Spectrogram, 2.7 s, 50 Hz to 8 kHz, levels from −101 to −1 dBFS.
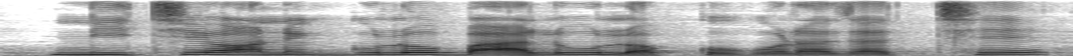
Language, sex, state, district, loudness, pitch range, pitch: Bengali, female, West Bengal, Alipurduar, -16 LUFS, 230-265 Hz, 255 Hz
